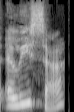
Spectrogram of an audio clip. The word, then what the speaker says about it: Elisa: It's Elisa. Which to me is so easy. It's Lisa with an F in front of it, you know.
